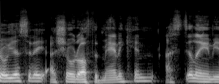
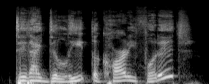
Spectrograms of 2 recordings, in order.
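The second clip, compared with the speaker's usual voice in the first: mock sudden alarm, high, loud and panicked; 5 semitones higher, 6 dB louder than usual. Retelling searching for lost footage after clearing memory cards: retelling own past panic. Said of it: "So I'm panicking for a second".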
